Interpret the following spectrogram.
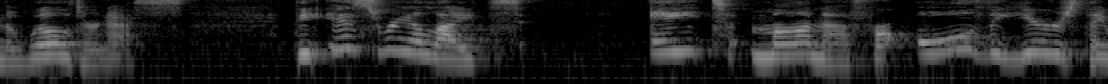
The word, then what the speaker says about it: manna: called what they gathered mana or manna as some people pronounce it and god instructed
